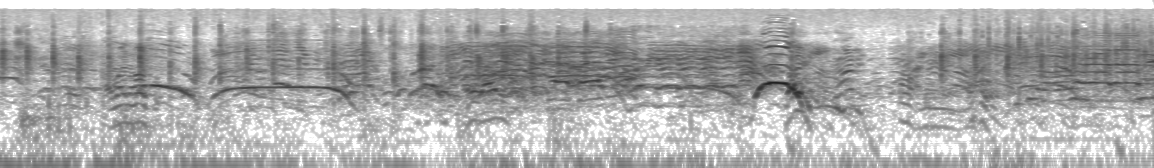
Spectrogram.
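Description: Young players shout and cheer loudly outdoors.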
